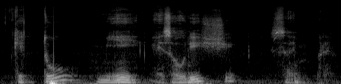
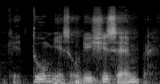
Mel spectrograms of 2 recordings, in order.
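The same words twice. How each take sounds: First: Word by word, drawn out; slow, deliberate repeat. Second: Said in the usual way. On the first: Shown as a demonstration. Preacher repeating Jesus' prayer to the congregation, slowly and deliberately. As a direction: spell it out slowly, pausing between words.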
